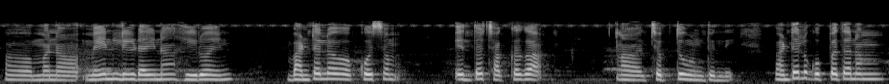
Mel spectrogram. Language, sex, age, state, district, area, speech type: Telugu, female, 30-45, Telangana, Hyderabad, rural, spontaneous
